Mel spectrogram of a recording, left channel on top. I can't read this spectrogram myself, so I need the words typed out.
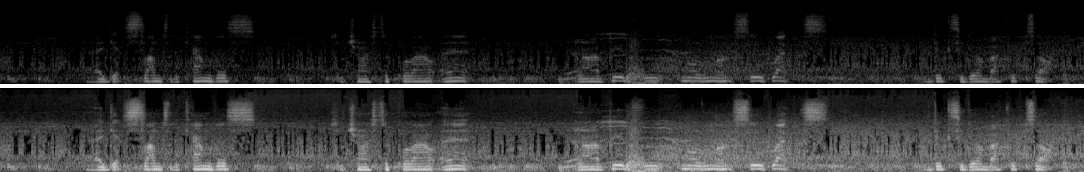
Head gets slammed to the canvas. She tries to pull out there. And a beautiful Northern Lights suplex. And Dixie going back up top.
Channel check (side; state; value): left; quieter; 21.4 dB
